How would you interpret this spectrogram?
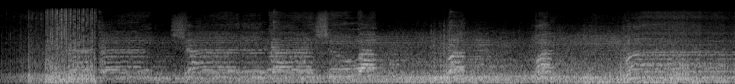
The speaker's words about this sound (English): As Philo passes through an intersection, the biker gang, headlights on, see him drive past. The biker gang head off in Philo's direction.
